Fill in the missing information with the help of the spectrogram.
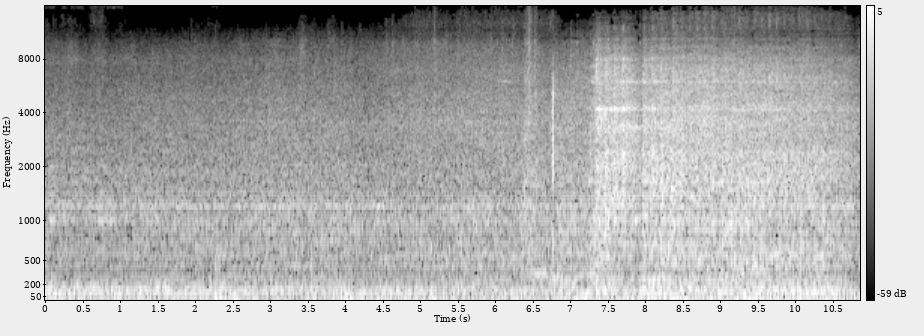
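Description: Steady low rumble and hum of an electric scooter rolling over street paving. A louder rushing hiss joins it about seven seconds in.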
